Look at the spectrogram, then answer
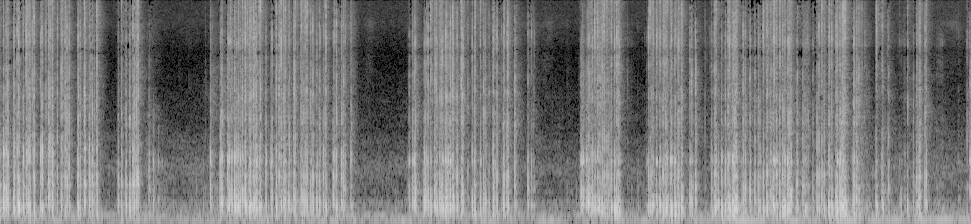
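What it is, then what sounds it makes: Plastic paddle hairbrush bristles. Fingertips sweep across the white-tipped bristles of a black plastic paddle hairbrush resting on a wooden floor. Several bursts of dense, crackly bristle scratching reach up into bright highs, separated by brief quieter pauses. A steady low hum runs underneath throughout.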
